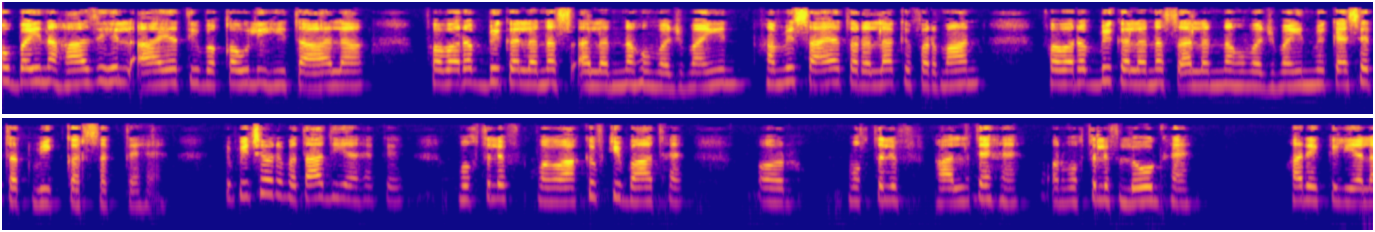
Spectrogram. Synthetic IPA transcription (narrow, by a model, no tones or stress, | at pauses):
bɛːɪnɐɦaːzɪɦɪlaːjɐt̪ɪʋɐqɐʊlɪɦɪt̪aaːlaː | fɐʋɐɾɐbːɪkalɪnɐsɐlɐnːɐɦʊmɐd͡ʒmɐiːnhɐmɪsaːjət̪ɔːɾɐlːaɦkefɐɾmaːnfɐʋɐɾɐbːɪkalɪnɐsɐlɐnːɐɦʊmɐd͡ʒmɐiːnmẽkɛːset̪ɐt̪biːq̚kɐɾsɐk̚t̪eɦɛ̰̃ː | kepiːt͡ʃʰeʊnẽbɐt̪ad̪ijaɦɛkemʊxt̪əlɪfɐʋaːqɪfkibaːt̪ɦɛ | ɔːɾ | mʊxt̪əlɪfɦaːlət̪ẽɦɛ̃ɔːɾmʊxt̪əlɪfloːɡɦɛ̃ | hɐɾeːkːelieɐla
